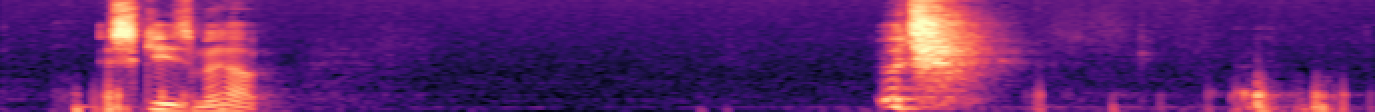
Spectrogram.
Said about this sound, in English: excuse me. I sneeze.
